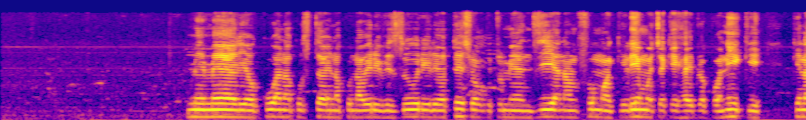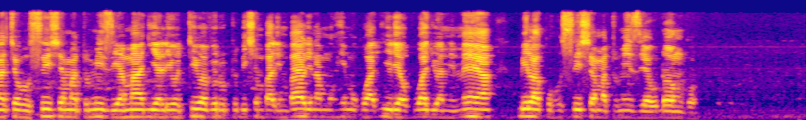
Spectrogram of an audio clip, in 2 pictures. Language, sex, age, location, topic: Swahili, male, 25-35, Dar es Salaam, agriculture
